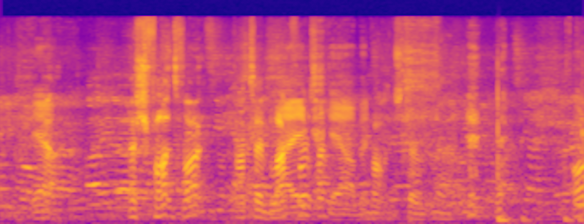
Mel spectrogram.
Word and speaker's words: Waldsterben: Waldsterben against I'm sorry, how's it pronounced? Waldsterben. Wow. You have to do the voice as well. Waldsterben. Waldsterben. It sounds a lot like just white stabbing.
